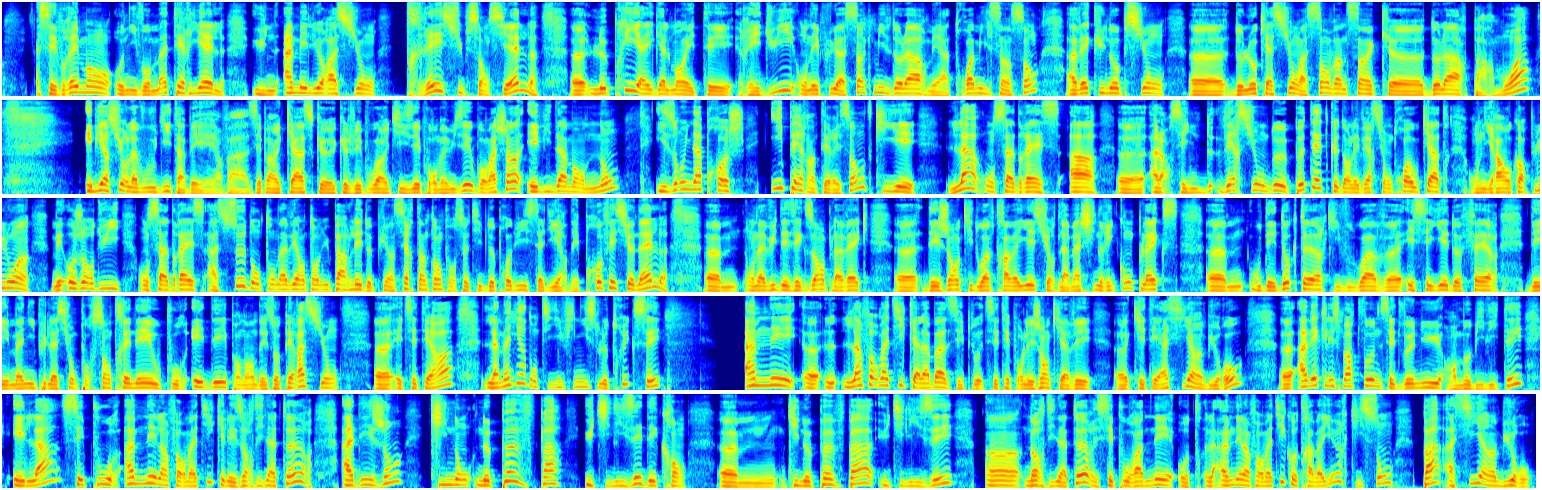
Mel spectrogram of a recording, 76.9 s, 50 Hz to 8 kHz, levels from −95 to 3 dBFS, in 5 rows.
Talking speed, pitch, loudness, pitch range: 185 wpm, 140 Hz, -20 LUFS, 120-165 Hz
